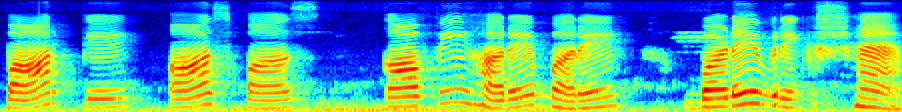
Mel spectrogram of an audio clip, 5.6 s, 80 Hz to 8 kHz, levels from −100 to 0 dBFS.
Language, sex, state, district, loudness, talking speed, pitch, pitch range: Hindi, female, Punjab, Fazilka, -15 LUFS, 95 wpm, 220 Hz, 195-265 Hz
